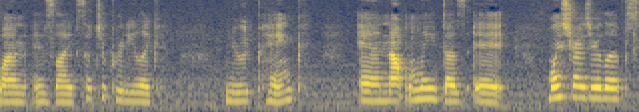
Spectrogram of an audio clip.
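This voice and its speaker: Noticeable background noise sits behind the voice. A woman speaks at medium pitch. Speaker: beauty content creator. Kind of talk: casual product review vlog. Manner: animated.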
